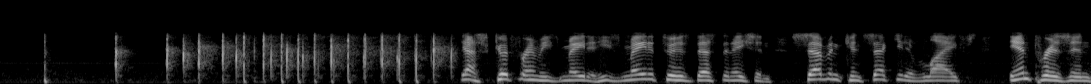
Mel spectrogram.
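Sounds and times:
rhythmic hand clapping: 0.4s - 4.8s
speech: 4.6s - 10.9s.

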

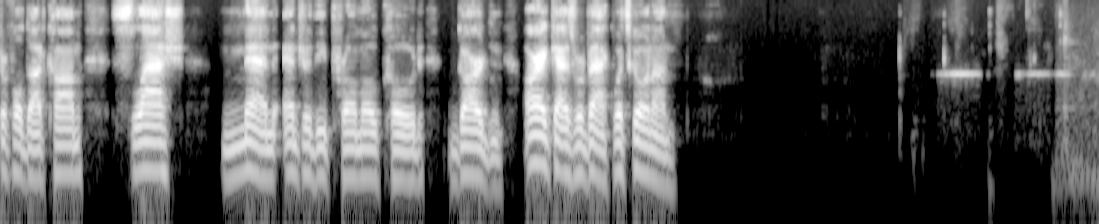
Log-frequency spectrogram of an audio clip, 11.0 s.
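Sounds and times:
speech: 0.0s - 6.8s
beeping: 9.3s - 10.9s.

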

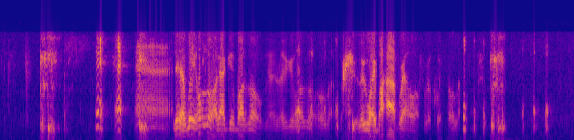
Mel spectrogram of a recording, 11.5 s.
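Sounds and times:
man clearing his throat: 0.8s - 1.3s, 9.8s - 10.2s
speech: 3.5s - 8.4s
laughter: 5.6s - 7.8s, 9.0s - 9.8s.

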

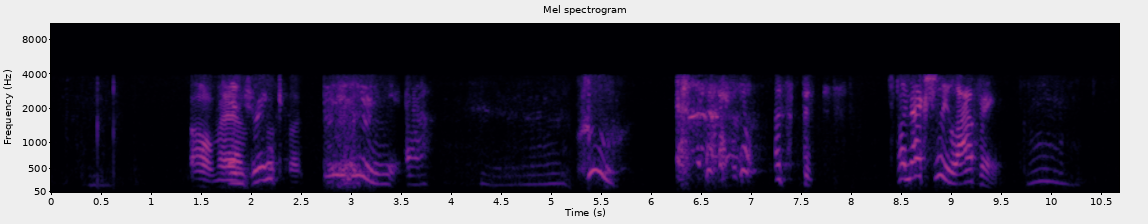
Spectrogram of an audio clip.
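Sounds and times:
speech: 1.6s - 3.5s, 9.0s - 9.6s
person coughing: 2.7s - 3.4s, 6.3s - 7.8s.

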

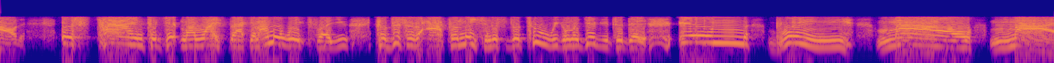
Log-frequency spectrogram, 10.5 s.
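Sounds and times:
speech: 0.2s - 10.5s
man groaning during a sermon: 8.4s - 10.5s.

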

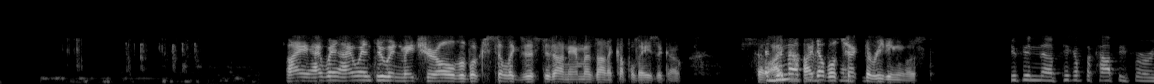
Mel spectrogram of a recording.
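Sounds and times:
typing on a computer keyboard: 0.5s - 2.1s
speech: 2.9s - 9.4s, 10.1s - 11.5s.

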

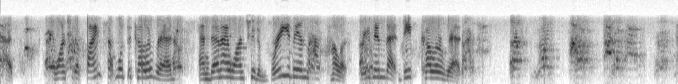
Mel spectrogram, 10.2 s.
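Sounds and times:
dogs barking: 0.2s - 1.4s, 2.6s - 2.9s, 4.6s - 5.8s, 6.9s - 10.1s
speech: 0.8s - 7.8s.

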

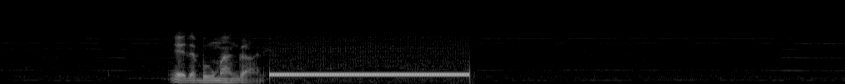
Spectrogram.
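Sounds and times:
speech: 1.7s - 2.8s
telephone dial tone: 2.7s - 4.7s.

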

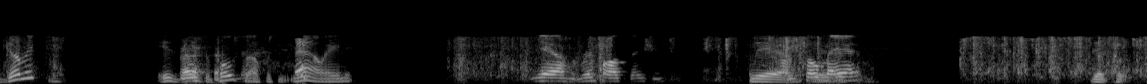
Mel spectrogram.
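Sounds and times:
speech: 0.0s - 0.7s, 1.6s - 3.6s, 5.3s - 6.8s, 7.5s - 8.8s, 10.9s - 11.4s
person vocally imitating an old cash register: 7.6s - 8.6s, 9.6s - 11.4s.

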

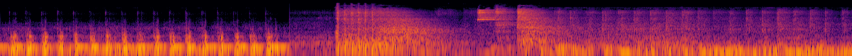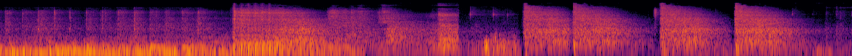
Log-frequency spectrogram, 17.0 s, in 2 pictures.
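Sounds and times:
low mechanical rumble: 0.0s - 11.8s
automatic weapon firing from robot dog: 3.4s - 4.4s, 10.8s - 11.8s, 13.8s - 16.6s
sharp loud shots: 3.4s - 4.5s, 10.8s - 11.8s, 13.8s - 16.5s.

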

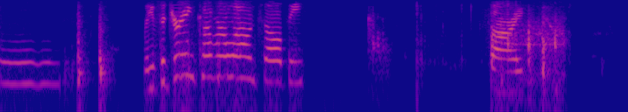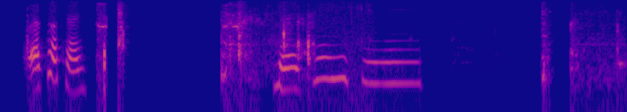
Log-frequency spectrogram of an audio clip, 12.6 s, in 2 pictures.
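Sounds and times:
baby cooing and babbling: 0.0s - 0.7s, 9.1s - 10.6s
speech: 1.5s - 3.2s, 4.9s - 5.6s, 6.6s - 7.4s, 9.0s - 10.6s.

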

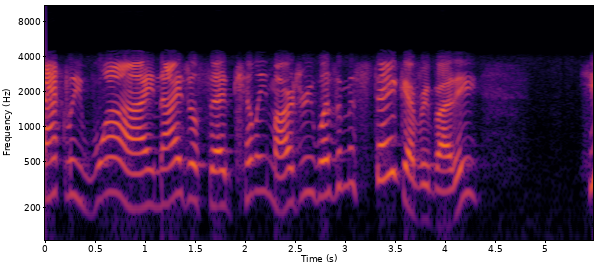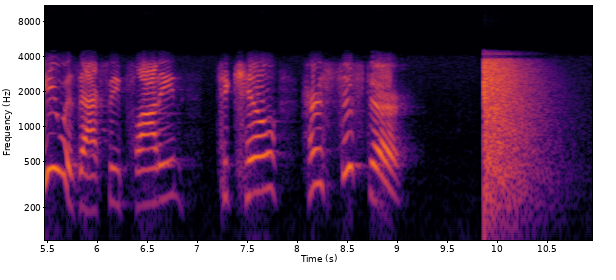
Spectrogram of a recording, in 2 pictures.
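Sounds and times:
speech: 0.0s - 4.5s, 5.4s - 9.2s
gunshot sound effect: 9.8s - 10.9s.

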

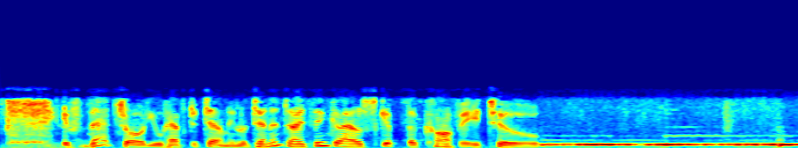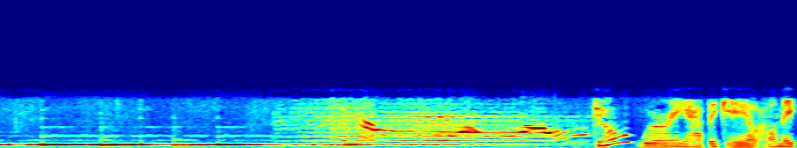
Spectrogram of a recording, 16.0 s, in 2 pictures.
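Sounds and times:
speech: 0.6s - 6.1s, 14.4s - 15.9s
steady tonal background: 5.4s - 14.1s
cat meowing: 10.8s - 14.0s.

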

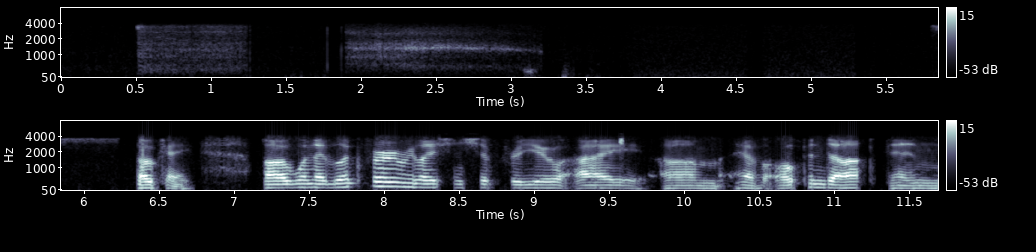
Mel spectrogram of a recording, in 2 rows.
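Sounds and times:
person breathing in through the nose and out through the mouth: 1.8s - 3.3s, 6.8s - 7.2s
speech: 6.4s - 11.6s.

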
